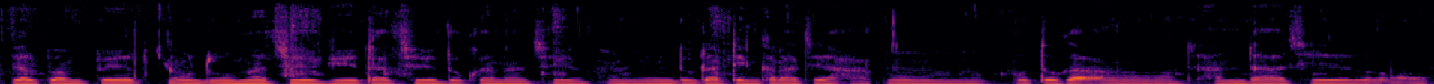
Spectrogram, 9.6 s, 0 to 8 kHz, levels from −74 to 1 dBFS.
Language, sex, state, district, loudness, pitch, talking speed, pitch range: Bengali, male, West Bengal, Dakshin Dinajpur, -35 LUFS, 140 Hz, 125 wpm, 135-140 Hz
